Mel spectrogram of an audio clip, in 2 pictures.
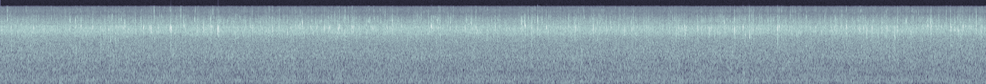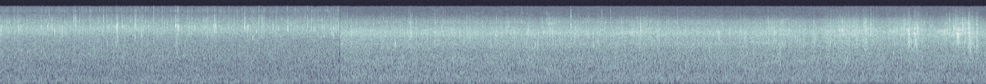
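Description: Steady rush of flowing water in a spring-fed trout stream, with a slight change in tone about two-thirds of the way in.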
